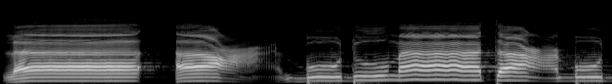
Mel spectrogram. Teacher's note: La a'budu Yang pertama hamzah, yang kedua huruf ain yang disukun. Hamzah di tenggorokan bagian bawah, kemudian naik di huruf ain. Ya, yaitu tenggorokan bagian tengah.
